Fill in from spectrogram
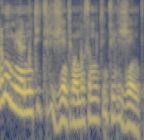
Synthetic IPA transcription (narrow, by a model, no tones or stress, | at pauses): ɛɾɐumɐmuɲɛɾɐmũj̃t̪ĩt̪ɨlˠiʒẽnt̪umɐmosɐmũj̃t̪uĩnt̪ɨlˠiʒẽnt̪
